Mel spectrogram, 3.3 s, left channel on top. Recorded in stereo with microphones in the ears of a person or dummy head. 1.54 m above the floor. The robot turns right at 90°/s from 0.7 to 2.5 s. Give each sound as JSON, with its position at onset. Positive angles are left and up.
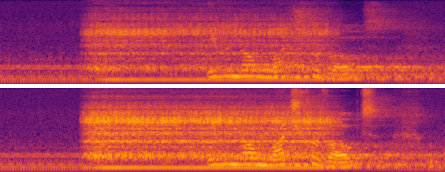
{"t": 1.6, "sound": "a man speaking", "azimuth_deg": 175, "distance_m": 1.0}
